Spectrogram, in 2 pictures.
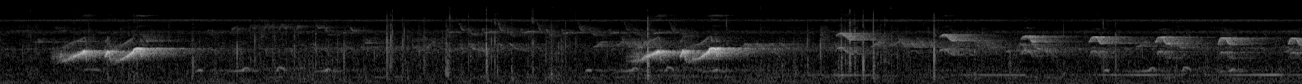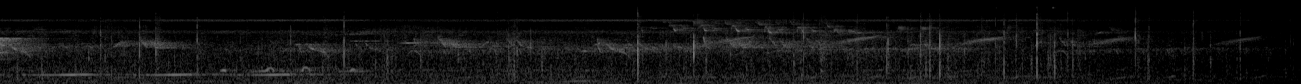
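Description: Noisy pitta giving its three-note 'walk-to-work' whistle twice, each note rising, about a second in and again around seven seconds in. A run of about seven shorter, evenly spaced notes follows, then fainter bird calls, over a steady high-pitched tone.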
